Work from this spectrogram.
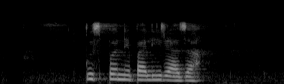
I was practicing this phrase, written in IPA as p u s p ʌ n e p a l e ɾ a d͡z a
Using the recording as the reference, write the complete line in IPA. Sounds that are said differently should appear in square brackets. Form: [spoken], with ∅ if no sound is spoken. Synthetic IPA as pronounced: p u s p ʌ n e p a l [i] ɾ a d͡z a

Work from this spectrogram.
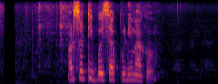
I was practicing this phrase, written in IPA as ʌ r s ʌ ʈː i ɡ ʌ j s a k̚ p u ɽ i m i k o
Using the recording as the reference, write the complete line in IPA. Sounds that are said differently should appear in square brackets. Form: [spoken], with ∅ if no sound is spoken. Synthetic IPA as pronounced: ʌ r s ʌ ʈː i [b] ʌ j s a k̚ p u ɽ i m [a] k o

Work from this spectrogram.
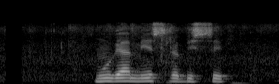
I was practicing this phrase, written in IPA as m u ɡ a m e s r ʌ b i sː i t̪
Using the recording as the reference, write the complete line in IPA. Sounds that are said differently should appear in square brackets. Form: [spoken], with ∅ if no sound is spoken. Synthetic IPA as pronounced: m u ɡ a m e s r ʌ b i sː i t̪

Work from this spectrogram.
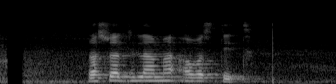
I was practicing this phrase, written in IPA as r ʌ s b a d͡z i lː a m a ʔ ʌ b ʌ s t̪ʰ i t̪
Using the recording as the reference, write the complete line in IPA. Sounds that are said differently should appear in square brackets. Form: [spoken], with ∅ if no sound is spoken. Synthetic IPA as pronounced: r ʌ s [w] a d͡z i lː a m a ʔ ʌ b ʌ s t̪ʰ i t̪

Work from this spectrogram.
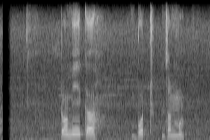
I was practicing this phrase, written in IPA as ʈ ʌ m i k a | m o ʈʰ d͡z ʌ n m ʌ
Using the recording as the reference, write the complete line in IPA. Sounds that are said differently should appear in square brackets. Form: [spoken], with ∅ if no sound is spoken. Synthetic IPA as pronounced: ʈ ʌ m [e] k a | [b] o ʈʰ d͡z ʌ n m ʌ

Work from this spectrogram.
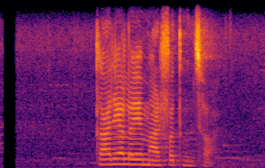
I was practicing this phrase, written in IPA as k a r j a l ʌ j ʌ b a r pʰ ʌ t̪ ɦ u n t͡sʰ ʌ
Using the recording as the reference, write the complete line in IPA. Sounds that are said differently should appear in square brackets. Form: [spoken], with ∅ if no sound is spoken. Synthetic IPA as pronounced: k a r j a l ʌ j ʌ [m] a r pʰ ʌ t̪ ɦ u n t͡sʰ ʌ

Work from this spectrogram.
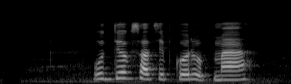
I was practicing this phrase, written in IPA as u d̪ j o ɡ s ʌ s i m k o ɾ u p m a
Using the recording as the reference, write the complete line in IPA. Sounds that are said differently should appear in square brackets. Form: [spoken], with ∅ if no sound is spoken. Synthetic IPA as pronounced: u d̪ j o ɡ s ʌ [t͡s] i [b] k o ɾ u p m a

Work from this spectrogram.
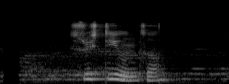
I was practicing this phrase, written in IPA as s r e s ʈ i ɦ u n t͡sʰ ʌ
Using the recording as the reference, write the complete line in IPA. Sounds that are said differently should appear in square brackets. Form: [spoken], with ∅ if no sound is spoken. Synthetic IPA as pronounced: s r [i] s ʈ i ɦ u n t͡sʰ ʌ

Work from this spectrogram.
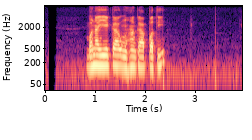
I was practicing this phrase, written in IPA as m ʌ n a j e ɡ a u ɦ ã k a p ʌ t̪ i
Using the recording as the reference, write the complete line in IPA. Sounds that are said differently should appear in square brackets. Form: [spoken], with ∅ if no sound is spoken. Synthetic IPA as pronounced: [b] ʌ n a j e [k] a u ɦ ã k a p ʌ t̪ i

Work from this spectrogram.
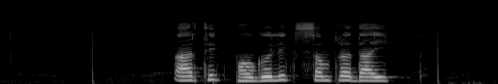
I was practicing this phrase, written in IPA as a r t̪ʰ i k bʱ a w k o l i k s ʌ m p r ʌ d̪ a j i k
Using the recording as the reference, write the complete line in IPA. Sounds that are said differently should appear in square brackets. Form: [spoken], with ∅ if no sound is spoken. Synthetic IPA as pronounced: a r t̪ʰ i k bʱ [ʌ] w [ɡ] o l i k s ʌ m p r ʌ d̪ a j i k

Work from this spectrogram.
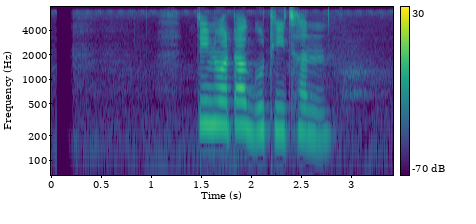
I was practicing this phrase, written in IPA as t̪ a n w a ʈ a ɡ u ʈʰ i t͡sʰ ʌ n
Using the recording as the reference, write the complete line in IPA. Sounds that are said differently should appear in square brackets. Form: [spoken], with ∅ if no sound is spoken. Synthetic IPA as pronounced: t̪ [i] n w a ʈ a ɡ u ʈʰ i t͡sʰ ʌ n

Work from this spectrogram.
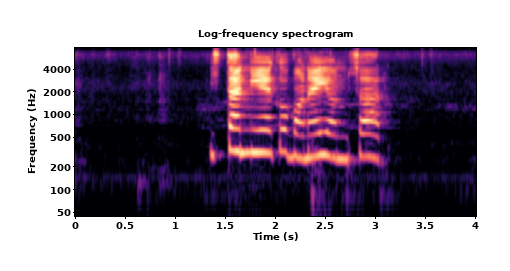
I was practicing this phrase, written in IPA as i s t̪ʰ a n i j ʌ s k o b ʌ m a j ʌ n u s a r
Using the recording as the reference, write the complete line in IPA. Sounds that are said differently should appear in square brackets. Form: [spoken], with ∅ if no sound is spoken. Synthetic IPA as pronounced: i s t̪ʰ a n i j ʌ [∅] k o b ʌ [n] a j ʌ n u s a r

